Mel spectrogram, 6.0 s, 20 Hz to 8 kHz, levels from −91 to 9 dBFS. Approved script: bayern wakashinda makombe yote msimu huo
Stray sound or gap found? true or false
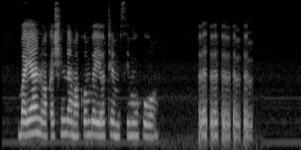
true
